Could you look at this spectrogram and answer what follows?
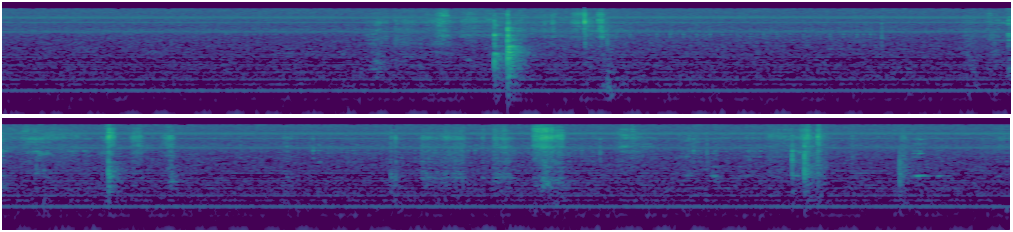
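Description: A few short, faint scrapes and taps as a sanding block is rubbed on a small painted steel oil box, lightly sanding it between coats of sealer; the loudest comes about two and a half seconds in. A steady electrical hum runs underneath.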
